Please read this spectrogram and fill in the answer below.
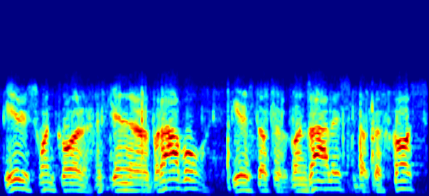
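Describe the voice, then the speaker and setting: A man plays a young Mexican-American sergeant in a vintage radio drama. He is polite and cautious, with a medium-pitched voice. The recording is thin, with faint noise. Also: normal speed, narrow, tinny audio, close to an everyday voice. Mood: earnest, cautious. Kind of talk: 1950s radio drama acting.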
